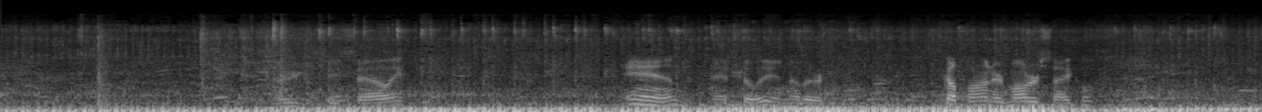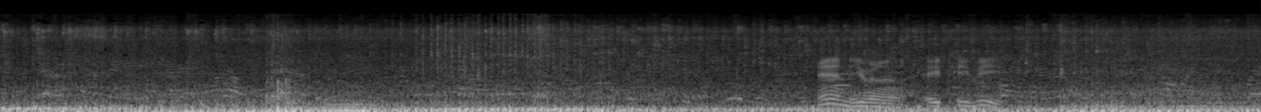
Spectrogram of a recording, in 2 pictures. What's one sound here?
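Motorcycle engines rumble steadily nearby outdoors.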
